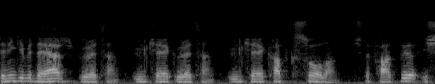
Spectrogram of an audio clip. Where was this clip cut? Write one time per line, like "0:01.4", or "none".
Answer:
0:01.7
